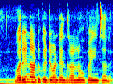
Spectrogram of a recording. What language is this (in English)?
Telugu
